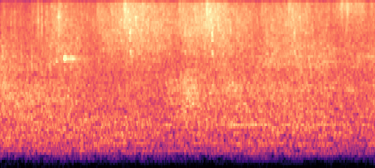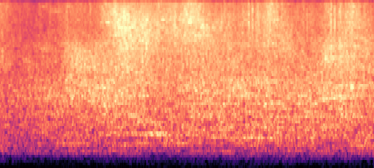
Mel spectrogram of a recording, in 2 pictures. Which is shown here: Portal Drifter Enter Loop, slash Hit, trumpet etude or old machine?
Portal Drifter Enter Loop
